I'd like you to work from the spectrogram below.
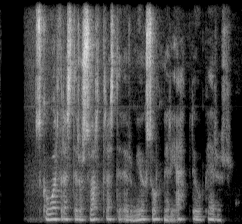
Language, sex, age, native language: Icelandic, female, 40-49, Icelandic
